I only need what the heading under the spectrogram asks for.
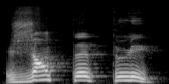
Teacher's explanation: « J'en peux plus » sans prononcer le N'. Au quotidien, quand on parle, généralement, on évite de prononcer le mot « ne ».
